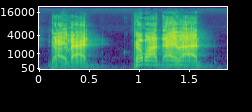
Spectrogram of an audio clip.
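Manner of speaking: very deep, low, dropped character voice. Imitating an actor's line from Independence Day: Harvey Fierstein voice. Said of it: "Talks like that".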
